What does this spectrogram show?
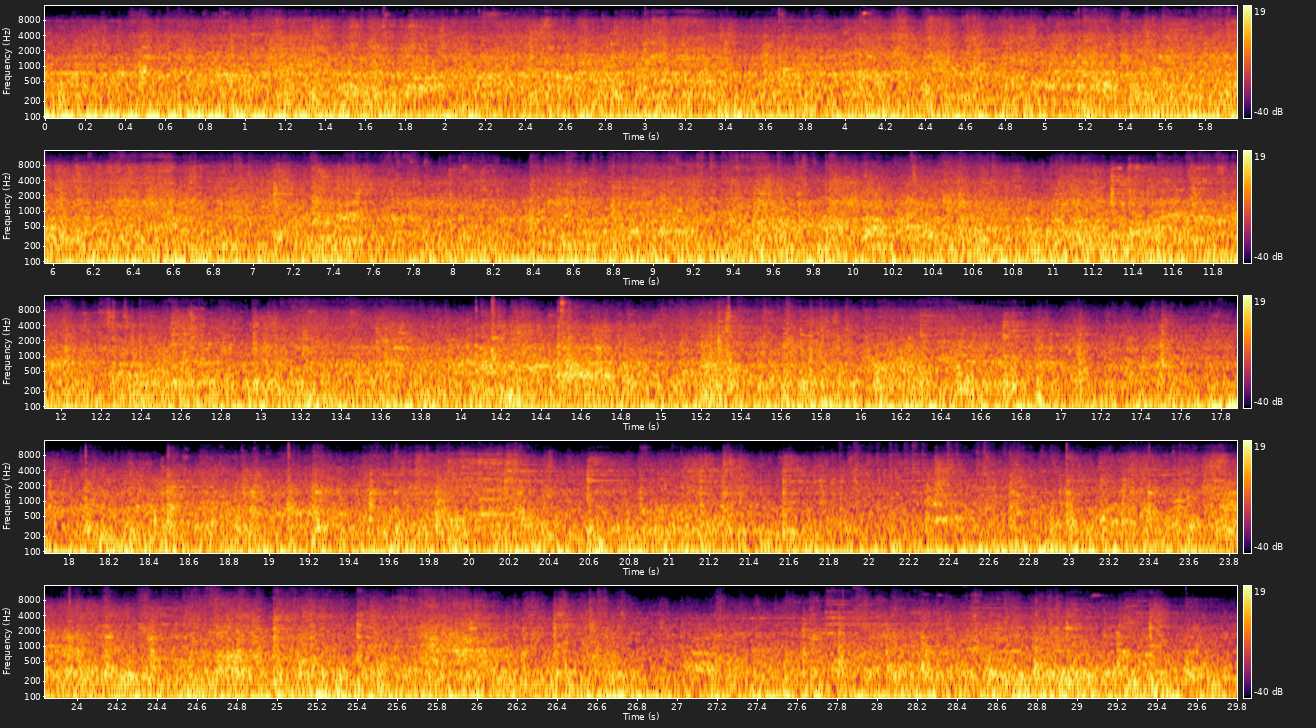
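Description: Freight train cars rolling past, their steel wheels clacking over the rail joints over a steady rumble.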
